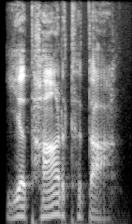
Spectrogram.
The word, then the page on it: यथार्थता: Hindi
